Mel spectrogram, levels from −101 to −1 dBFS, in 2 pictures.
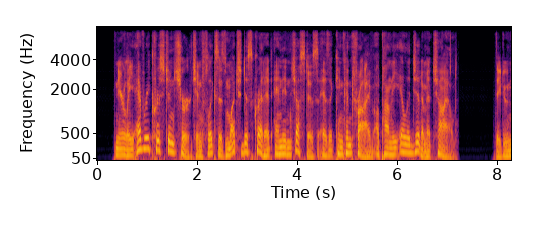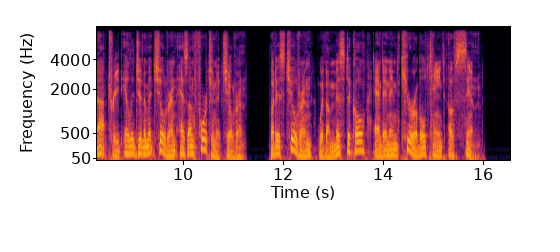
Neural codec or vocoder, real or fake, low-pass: codec, 16 kHz, 16 kbps, FreqCodec, smaller model; fake; 7.2 kHz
